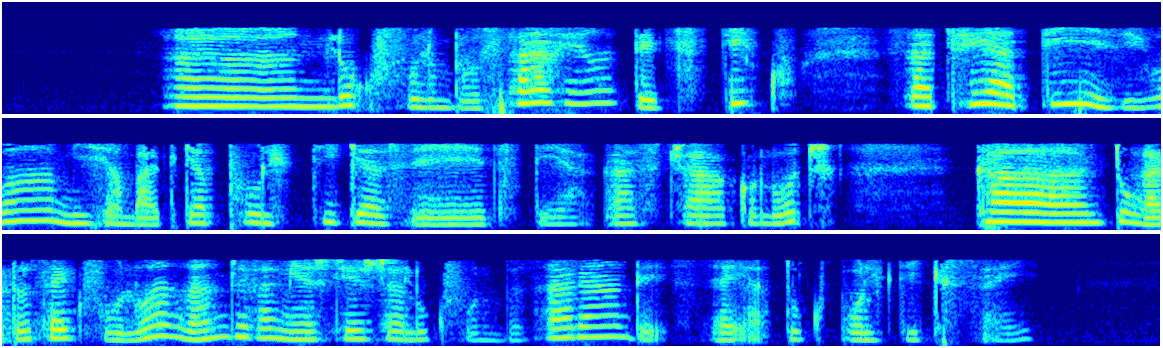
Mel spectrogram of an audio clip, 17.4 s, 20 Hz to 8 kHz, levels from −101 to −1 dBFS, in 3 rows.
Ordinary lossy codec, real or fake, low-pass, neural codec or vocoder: AAC, 16 kbps; real; 7.2 kHz; none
